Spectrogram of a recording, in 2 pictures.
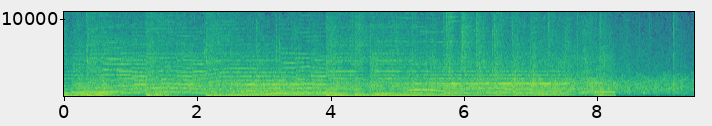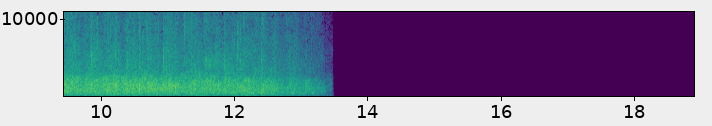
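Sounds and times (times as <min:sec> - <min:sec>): band backing track with bass: 0:00.0 - 0:08.3
audience applause: 0:00.9 - 0:13.5.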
